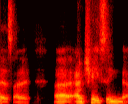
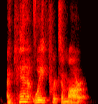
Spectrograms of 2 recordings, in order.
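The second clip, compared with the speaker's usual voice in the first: eager, can't-wait, excited, delighted voice; 4 semitones higher than usual. Explaining how to deliver a joke's setup, in a great excited voice. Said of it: "you just say this like with a great, excited voice".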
